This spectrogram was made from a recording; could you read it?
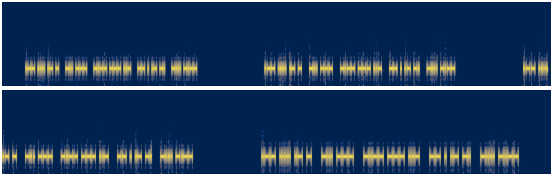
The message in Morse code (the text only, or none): WHAT DO YOU MEAN BY WHAT DO YOU MEAN BY WHAT DO YOU MEAN BY WHAT DO YOU MEAN BY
